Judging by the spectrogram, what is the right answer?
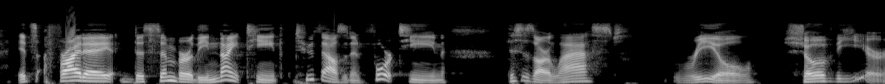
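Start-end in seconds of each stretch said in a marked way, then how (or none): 5.1-8.9 heavy, slow sarcasm with real stretched and stressed. Announcing the last real show of the year, sarcastic, with air quotes. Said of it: "You say that with quotes and such sarcasm".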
